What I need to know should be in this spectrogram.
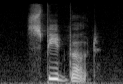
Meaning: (noun) 1. A fast boat, usually small (for 1-8 people) 2. A boat designed and built for racing 3. A boat used for waterskiing; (verb) To travel by speedboat
- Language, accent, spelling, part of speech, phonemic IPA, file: English, US, speedboat, noun / verb, /ˈspidˌboʊt/, En-us-speedboat.ogg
